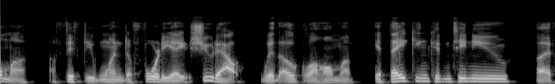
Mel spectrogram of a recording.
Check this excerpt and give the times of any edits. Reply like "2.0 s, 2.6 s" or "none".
2.5 s, 3.6 s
